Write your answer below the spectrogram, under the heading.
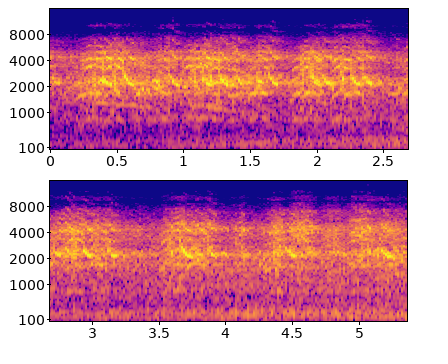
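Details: Parrots massing in bamboo next to a Moka, Trinidad golf course before nightfall; rasping squawks come in clustered bursts roughly once a second, layered over a steady background chatter of the flock.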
